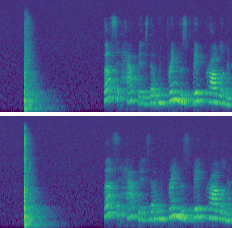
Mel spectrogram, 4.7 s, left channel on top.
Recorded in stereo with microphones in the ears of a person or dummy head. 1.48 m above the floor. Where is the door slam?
65° right (ahead or behind), 2.0 m.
